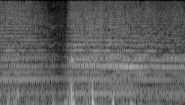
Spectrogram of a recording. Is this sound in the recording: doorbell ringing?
no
